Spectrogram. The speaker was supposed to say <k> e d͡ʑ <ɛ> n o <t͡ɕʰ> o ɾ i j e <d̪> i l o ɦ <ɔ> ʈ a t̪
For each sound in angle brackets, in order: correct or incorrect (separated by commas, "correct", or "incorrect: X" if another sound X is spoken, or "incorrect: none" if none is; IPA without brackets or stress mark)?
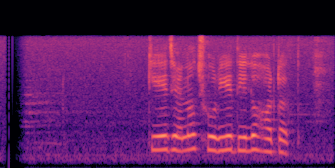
correct, correct, correct, correct, correct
